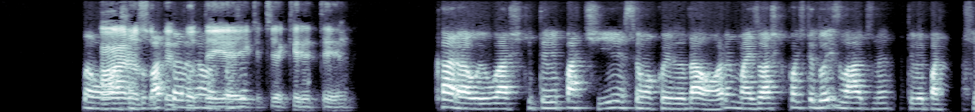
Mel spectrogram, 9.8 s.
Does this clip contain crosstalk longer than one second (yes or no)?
yes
